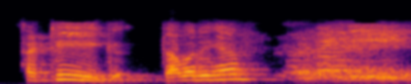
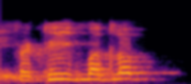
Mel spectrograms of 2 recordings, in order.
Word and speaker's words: fatigue: it it has a different pronunciation it is pronounced as fatigue fatigue you are completely totally exhausted you run out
